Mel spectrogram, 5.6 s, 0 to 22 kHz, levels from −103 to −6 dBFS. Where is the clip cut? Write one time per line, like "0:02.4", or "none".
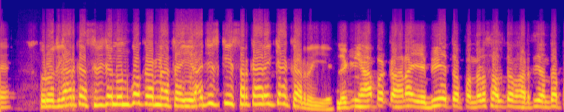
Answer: none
